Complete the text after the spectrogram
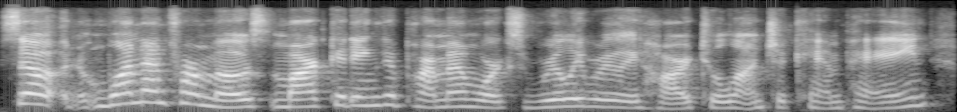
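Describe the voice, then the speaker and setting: A woman from Albania, in her thirties, speaks in a fairly high voice as a podcast guest. She tells stories with energy and often acts out quoted dialogue from herself and other people. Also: moderate pace, fairly bright tone. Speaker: guest, marketing business founder. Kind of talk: casual podcast interview.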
